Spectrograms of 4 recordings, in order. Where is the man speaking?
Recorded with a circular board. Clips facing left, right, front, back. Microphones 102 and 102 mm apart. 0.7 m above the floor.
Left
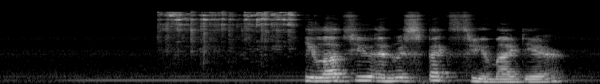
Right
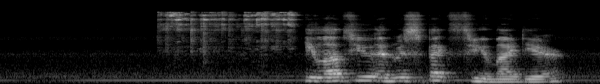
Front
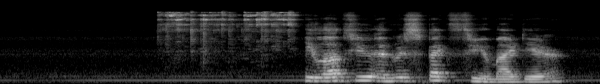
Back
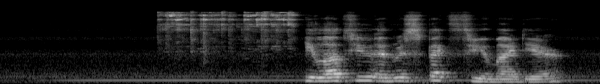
55° left, 0.7 m.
